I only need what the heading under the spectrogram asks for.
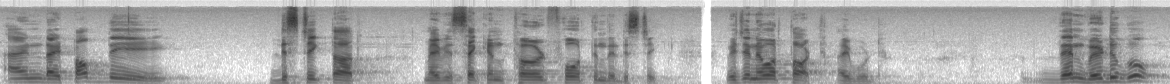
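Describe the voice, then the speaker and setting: A middle-aged man speaks with a heavy Telugu-accented English. His voice sits a little high for a man, and he talks like a guest speaker sharing personal stories, often repeating phrases for emphasis. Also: lively intonation, measured pace, long pauses, a little mellow. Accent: Telugu Indian. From rural village in India. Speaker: guest speaker, former civil servant turned social entrepreneur. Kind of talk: informal public talk with personal anecdotes.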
